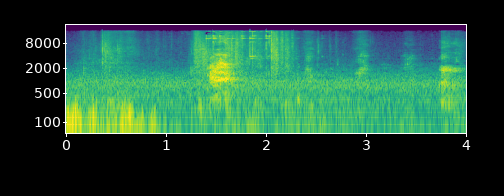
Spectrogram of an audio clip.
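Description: Dogs at play barking: one loud, high-pitched bark about one and a half seconds in and a shorter one near the end, with a few low thuds at the start.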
